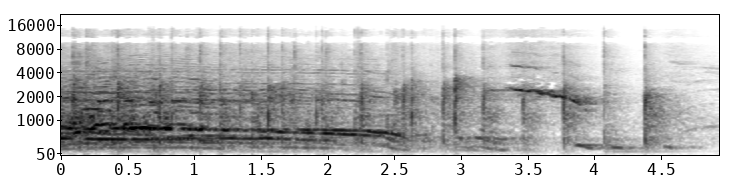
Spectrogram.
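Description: A group of people sing together closely.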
